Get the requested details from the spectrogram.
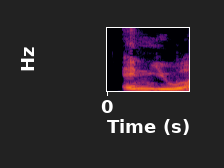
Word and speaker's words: Enjo: Äh, NU heißt das. – Wie schreibt man das? – E-N-J-O e wie Enjoy, eigentlich ohne Y am Ende.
